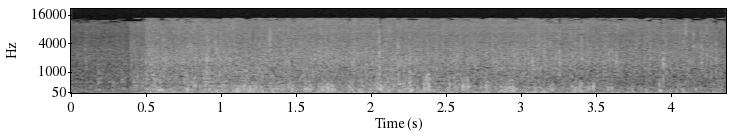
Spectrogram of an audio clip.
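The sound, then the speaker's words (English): Heavy rain falls on green foliage in a steady, dense wash of noise that holds at an even loudness for the whole clip. “Rain lashes the land. The slate-grey sky and raindrops pattering down on green foliage.”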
